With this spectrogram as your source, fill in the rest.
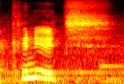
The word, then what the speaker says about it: Canute: That's how you pronounce it. Yeah, Canute.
